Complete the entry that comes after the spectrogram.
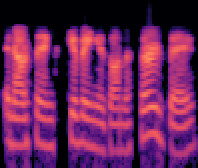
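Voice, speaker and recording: A woman's voice: on the low side, brisk, no room sound. A woman from Iran speaking earnestly and emphatically as an interview guest over a telephone-like line. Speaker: interview guest, human rights advocate. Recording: thin telephone-like radio line.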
